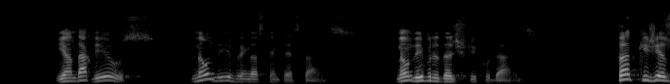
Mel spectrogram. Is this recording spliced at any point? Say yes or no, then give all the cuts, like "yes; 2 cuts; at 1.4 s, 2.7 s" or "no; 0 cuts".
yes; 4 cuts; at 0.9 s, 2.1 s, 2.5 s, 4.1 s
